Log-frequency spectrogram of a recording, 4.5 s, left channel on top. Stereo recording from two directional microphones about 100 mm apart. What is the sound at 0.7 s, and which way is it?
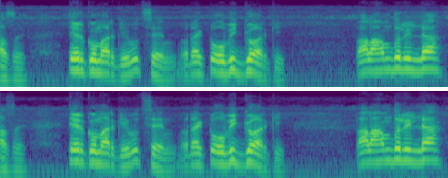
Speech, 90° left.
